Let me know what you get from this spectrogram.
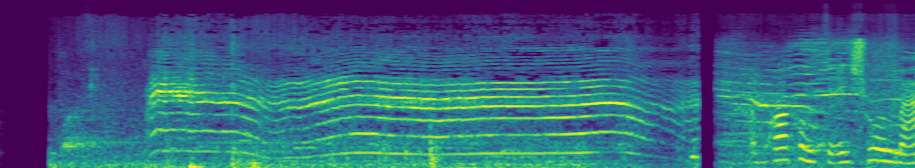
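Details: Domestic cat in a funny cat compilation letting out one long, sustained, drawn-out yowl lasting about four seconds, steady in pitch with a slight wavering, then broken off and followed by quick, bending vocal sounds.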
